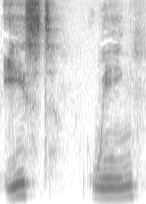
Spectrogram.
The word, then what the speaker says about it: Estwing: other countries that watch but this is an east wing and i'll show you how to spell it if you are an ebayer and uh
